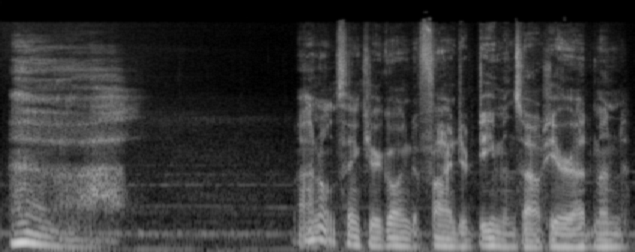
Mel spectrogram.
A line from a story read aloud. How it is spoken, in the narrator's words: I told him with a theatrical sigh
